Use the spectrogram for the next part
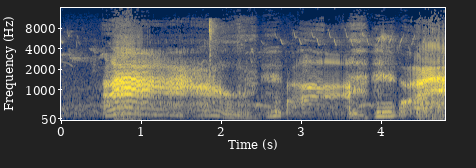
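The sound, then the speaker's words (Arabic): A lion roars loudly, a series of deep, drawn-out growling roars broken by short grunts, running for several seconds with no talking. “ذات صباح استيقظت الحيوانات على زئير الأسد ملك الغابة.”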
